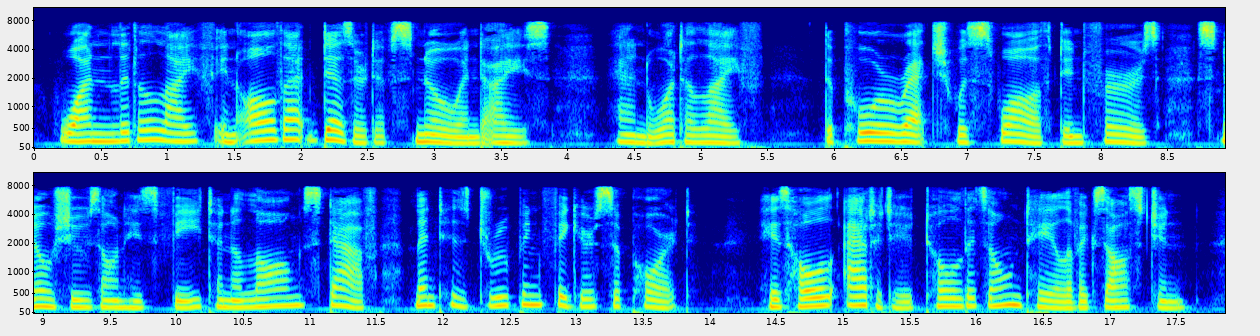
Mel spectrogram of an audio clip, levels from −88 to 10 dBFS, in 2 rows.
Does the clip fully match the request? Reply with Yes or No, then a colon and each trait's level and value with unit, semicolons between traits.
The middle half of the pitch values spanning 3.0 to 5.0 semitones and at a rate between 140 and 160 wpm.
Yes: average, 3.8 semitones; average, 150 wpm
